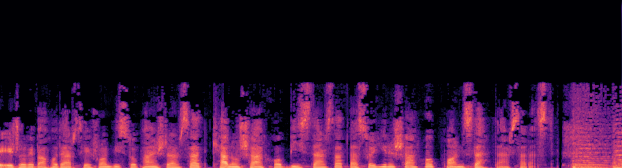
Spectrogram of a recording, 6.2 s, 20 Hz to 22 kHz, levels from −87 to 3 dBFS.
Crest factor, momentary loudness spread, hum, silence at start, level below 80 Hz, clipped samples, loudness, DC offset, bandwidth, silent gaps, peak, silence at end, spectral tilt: 20 dB; 6 LU; none; 0 s; -36 dBFS; under 0.1%; -20 LUFS; under 0.1%; 11.5 kHz; none; 0 dBFS; 0 s; -5 dB/octave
